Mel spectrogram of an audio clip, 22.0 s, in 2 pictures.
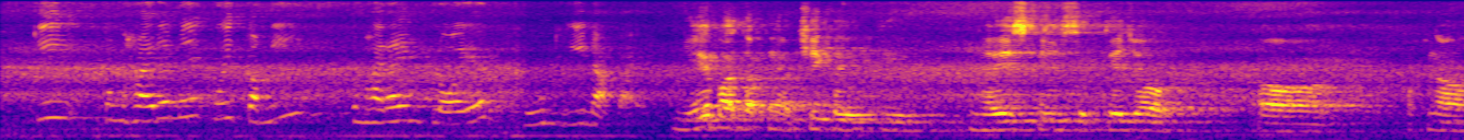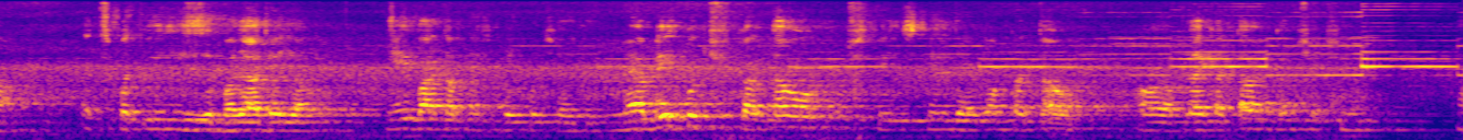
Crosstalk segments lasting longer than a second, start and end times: none

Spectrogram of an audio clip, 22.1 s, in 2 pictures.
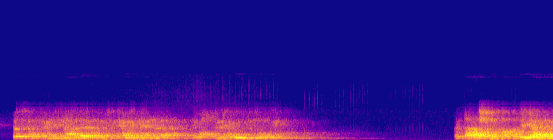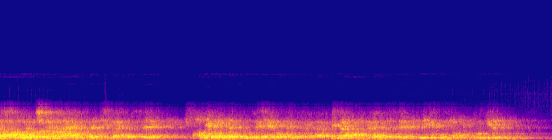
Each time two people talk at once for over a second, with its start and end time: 10.3-12.3

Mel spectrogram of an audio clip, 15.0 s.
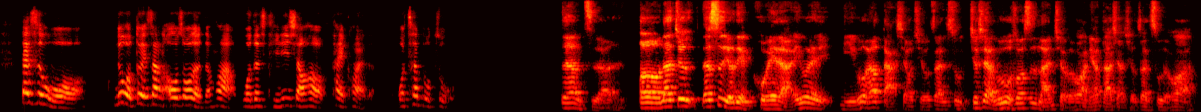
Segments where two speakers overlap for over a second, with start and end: none

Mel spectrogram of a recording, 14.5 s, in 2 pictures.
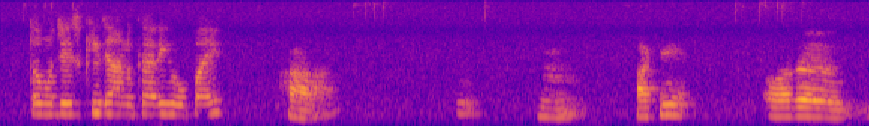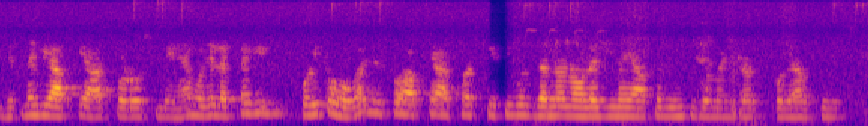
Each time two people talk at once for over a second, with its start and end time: none

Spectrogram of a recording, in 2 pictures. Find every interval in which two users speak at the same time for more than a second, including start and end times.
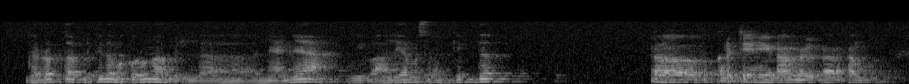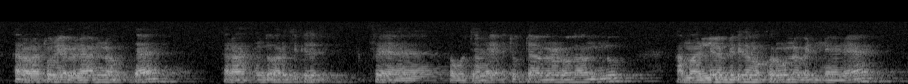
none

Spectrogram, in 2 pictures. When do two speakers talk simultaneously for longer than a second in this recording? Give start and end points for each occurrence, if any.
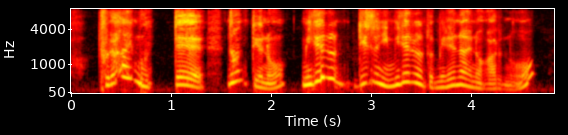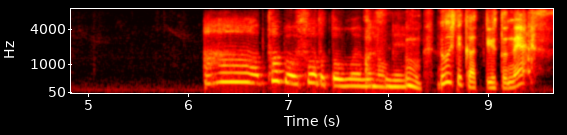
none

